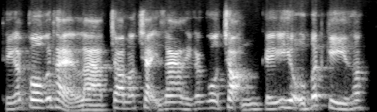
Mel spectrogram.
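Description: A man's voice: high voice, fast, fairly bright tone. A man giving an informal screen-recorded tutorial as an instructor, explaining things step by step and often repeating himself.

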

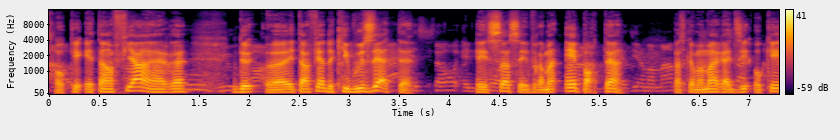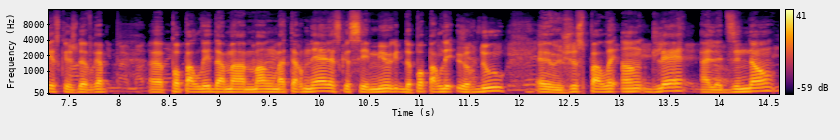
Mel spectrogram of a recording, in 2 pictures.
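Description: A man with an ordinary middle-pitched voice interprets a keynote speech live over a video call. He talks hesitantly, stopping often on filler sounds and restarting his phrases. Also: moderate pace.

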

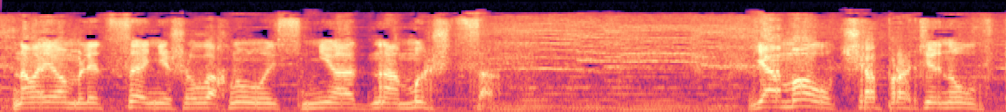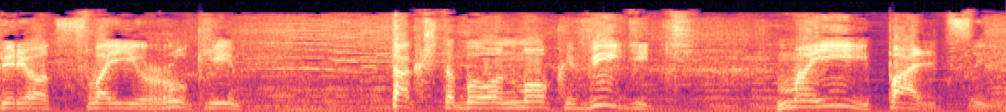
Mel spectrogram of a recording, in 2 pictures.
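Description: Theatrical, high-pitched proud composer. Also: male voice. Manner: theatrical, rhetorical, dramatic pauses. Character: proud, stubborn baroque composer, theatrical storyteller. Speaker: radio show host in character. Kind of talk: dramatic first-person radio monologue.

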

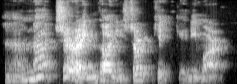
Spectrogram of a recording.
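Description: A woman's voice: mid-range voice, huge pitch swings, fairly quick, creaky, distant mic, pitched above the performer's own voice. A woman voicing a teasing teenage sister in a storybook reading. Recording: roomy echo.

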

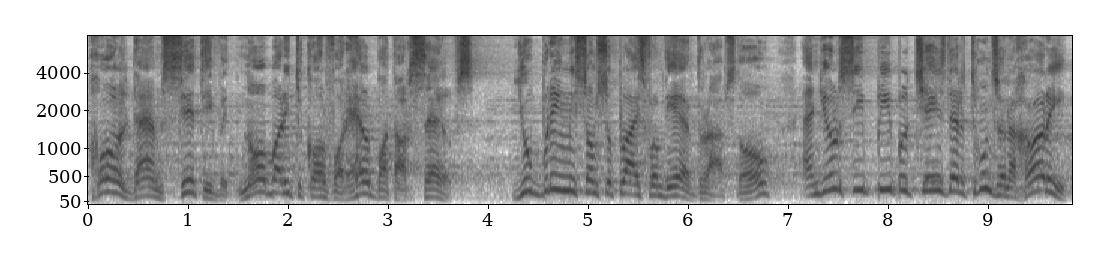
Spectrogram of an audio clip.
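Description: A wry gruff quartermaster. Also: male voice, sits high, normal speed, heavily acted. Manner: wry, blunt, lively delivery. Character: gruff middle-aged male quartermaster, sardonic. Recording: game audio with music behind.

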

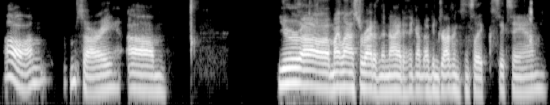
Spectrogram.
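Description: A young man acts a polite rideshare driver in a screenplay read. He speaks in a medium-pitched voice with hesitations and small stammers. He comes across as awkward and well-meaning over a headset on a video call. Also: steady tone, moderate pace, close to an everyday voice. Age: young adult. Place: living room at home, indoors. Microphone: earphone headset on video call.

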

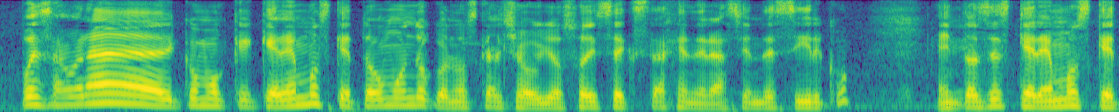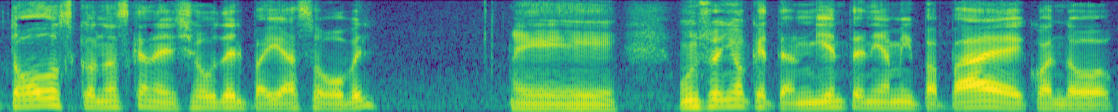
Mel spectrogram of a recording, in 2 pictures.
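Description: A man in his thirties, born in Colombia and raised in Mexico, a clown talking casually and slangily outdoors into a held microphone. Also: fairly high pitch. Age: 30s. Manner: relaxed, slangy and chatty. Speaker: clown and guest. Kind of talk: casual chat. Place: seaside street outdoors in sunshine. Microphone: interviewer's handheld microphone.

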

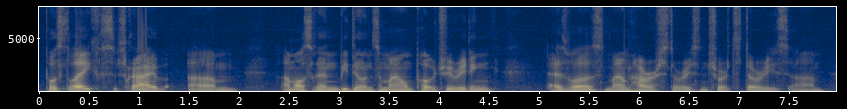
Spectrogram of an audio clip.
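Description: Gravelly American man, casual halting host. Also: medium pitch, fairly even intonation. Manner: halting, thinking aloud. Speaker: online host of old-time radio shows. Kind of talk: casual unscripted outro. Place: small room indoors.

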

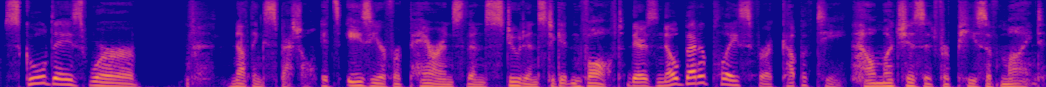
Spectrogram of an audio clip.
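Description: A calculating salaryman from a video game, a cynical stock broker with a husky voice. His delivery moves around in pitch while staying wry, polite and businesslike. The sound is dry and close. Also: dry recording. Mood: calm, wry. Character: smooth-talking, money-minded, cynical male stock broker. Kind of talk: video game character voice lines.

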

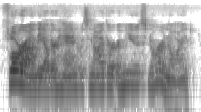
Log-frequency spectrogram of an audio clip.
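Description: Middle-aged woman, low gravelly voice. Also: brisk. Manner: calm, clear storytelling with lively emphasis. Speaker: author. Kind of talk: reading her own children's book aloud. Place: living room at home. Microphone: webcam, head and shoulders. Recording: roomy living room.

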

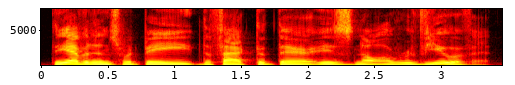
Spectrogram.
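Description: A man's voice: fairly high pitch, brisk, mellow, dry recording. A man in his thirties streaming from home on a headset mic, reacting to video clips in casual, argumentative commentary. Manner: argumentative, talks back at the clips.

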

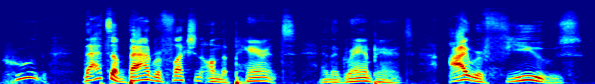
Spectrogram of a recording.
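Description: A man's voice: medium pitch, big pitch swings, unhurried, fairly bright tone, husky, dry recording, studio quality. A man in his late thirties hosting a solo podcast, ranting and telling stories casually in a blunt, emphatic manner. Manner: emphatic, blunt, swearing, acts out quoted lines. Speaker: podcast host.

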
